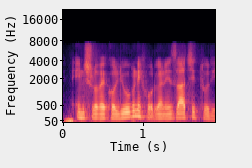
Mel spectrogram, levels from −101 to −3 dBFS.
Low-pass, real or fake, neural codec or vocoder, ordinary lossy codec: 7.2 kHz; fake; codec, 16 kHz, about 1 kbps, DyCAST, with the encoder's durations; none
